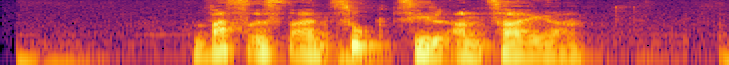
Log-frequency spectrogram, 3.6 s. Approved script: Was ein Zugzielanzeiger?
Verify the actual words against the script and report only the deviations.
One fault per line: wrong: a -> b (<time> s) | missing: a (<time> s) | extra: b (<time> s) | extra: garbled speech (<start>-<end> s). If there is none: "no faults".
extra: ist (1.2 s)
